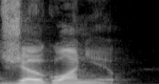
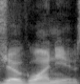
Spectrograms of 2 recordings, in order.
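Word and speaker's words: Zhou Guanyu: Literally, the day that episode came out, he clarified that he preferred to be called Zhou Guan Yu. Right after I said it doesn't really matter. I did this whole thing about how to pronounce his name correctly and how it doesn't matter which order you do it in. And then the next day, he says he prefers Zhou Guan Yu. So that is now the official Yankshaft pronunciation.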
